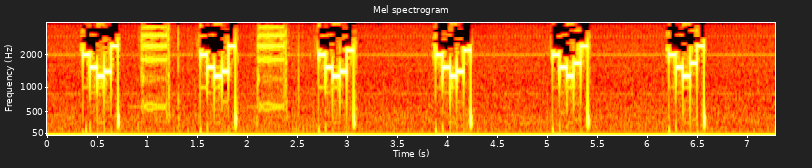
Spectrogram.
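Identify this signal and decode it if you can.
Five-tone selective call (ZVEI), heard as quick runs of five tones, tones of about 70 ms. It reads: 85340 85340 85349 85349 85360 85360
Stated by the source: ZVEI five-tone selective call received on an SDR, from the Feuerwehr Orlamünde fire brigade audio server.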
